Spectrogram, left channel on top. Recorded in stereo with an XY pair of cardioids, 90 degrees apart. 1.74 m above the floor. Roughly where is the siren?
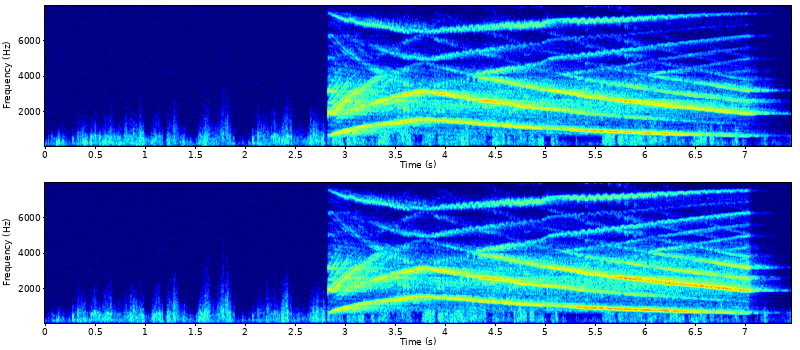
Ahead.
